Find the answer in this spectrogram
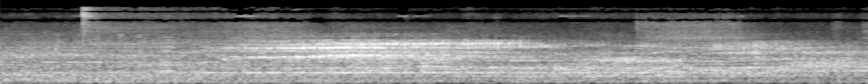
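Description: Busy exhibition-hall din: music playing over the voices of a milling crowd.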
